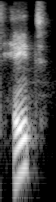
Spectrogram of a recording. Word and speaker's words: Height: I met someone with the last name height a couple of days ago and pronounce height hate. Hate. There we go. Like that. Oh, hate. Yeah, that's right. That's like hate ashberry.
